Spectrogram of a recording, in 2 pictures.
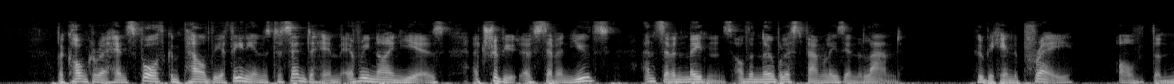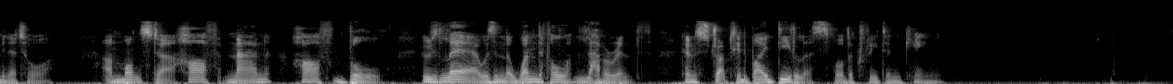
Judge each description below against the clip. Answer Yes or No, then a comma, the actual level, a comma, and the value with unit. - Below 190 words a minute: Yes, average, 140 wpm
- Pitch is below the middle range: Yes, low, 100 Hz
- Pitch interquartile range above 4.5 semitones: No, average, 3.6 semitones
